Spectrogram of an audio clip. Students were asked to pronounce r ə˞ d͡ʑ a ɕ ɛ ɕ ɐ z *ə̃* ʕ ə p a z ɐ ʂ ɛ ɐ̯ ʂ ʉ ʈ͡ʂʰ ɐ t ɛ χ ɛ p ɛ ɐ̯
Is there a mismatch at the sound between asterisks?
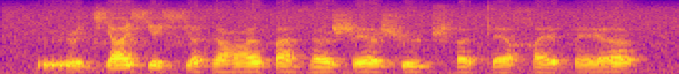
yes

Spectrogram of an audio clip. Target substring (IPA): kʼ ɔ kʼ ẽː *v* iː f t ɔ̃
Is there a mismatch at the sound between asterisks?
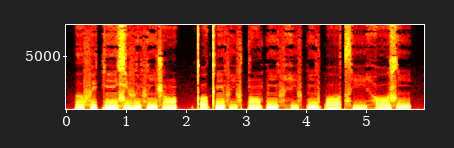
yes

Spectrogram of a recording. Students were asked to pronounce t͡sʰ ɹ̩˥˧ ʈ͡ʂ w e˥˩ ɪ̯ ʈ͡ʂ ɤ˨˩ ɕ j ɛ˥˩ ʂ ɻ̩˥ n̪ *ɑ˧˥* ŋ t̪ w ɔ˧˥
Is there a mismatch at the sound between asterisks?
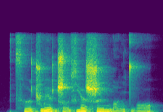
no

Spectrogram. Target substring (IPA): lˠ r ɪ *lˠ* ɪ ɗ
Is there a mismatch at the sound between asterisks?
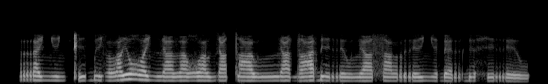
yes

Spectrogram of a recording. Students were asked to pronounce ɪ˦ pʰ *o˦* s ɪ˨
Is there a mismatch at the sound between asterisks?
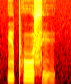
yes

